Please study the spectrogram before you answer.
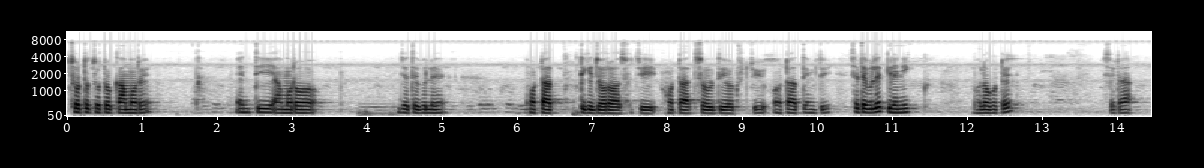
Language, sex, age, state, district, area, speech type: Odia, male, 18-30, Odisha, Malkangiri, urban, spontaneous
